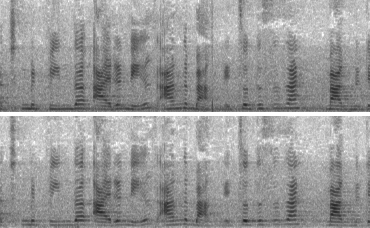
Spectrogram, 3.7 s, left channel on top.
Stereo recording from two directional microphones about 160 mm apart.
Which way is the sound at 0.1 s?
20° right (ahead or behind).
